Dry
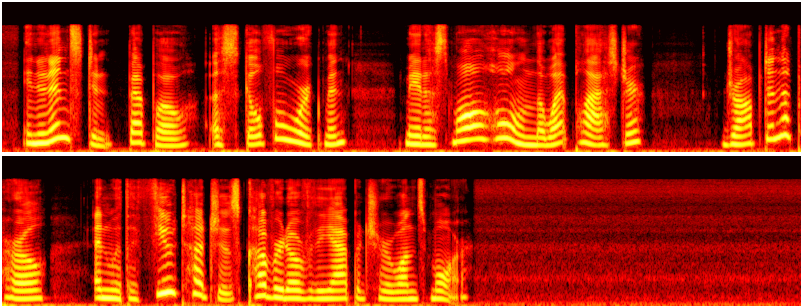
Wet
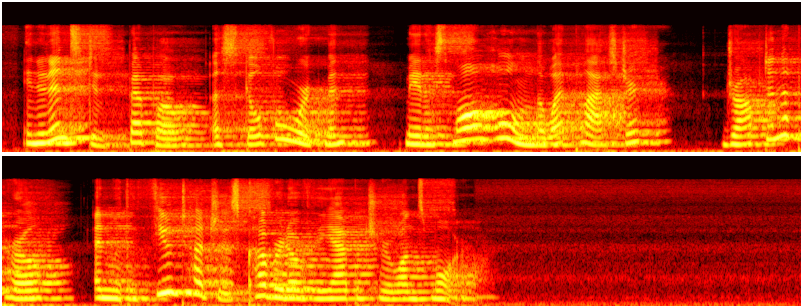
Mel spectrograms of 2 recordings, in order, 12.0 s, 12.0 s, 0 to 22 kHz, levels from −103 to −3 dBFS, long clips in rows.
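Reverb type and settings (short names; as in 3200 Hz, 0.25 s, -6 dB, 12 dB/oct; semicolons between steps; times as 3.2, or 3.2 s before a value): non-linear reverb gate 0.26 s flat, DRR 6 dB; gain -1 dB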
